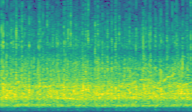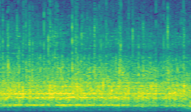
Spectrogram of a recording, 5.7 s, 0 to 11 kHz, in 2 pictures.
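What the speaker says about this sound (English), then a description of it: "A lot of people clap" A crowd at Lord's during the 1981 Benson & Hedges Cup final between Somerset and Surrey applauds a catch with sustained, even clapping that fills the stands, slightly distant on an old broadcast recording.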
